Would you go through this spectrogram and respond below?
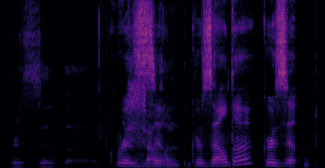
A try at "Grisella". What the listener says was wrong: So I don't think there's a D. I think it's Grisella.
